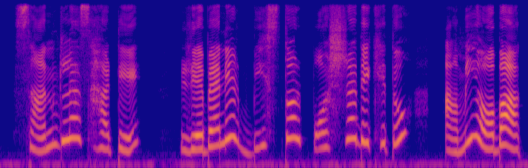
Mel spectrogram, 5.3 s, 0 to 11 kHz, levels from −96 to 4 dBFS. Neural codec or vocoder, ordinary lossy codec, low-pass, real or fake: none; none; 9.9 kHz; real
